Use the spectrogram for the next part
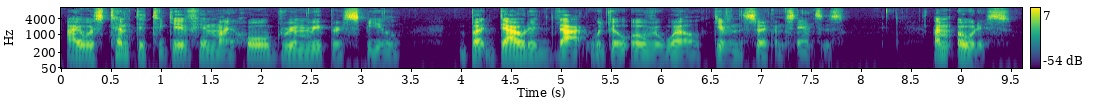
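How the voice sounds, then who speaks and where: A man's voice: mid-range voice, steady tone, a little slow, a bit bright. Man narrating a story in first person.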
